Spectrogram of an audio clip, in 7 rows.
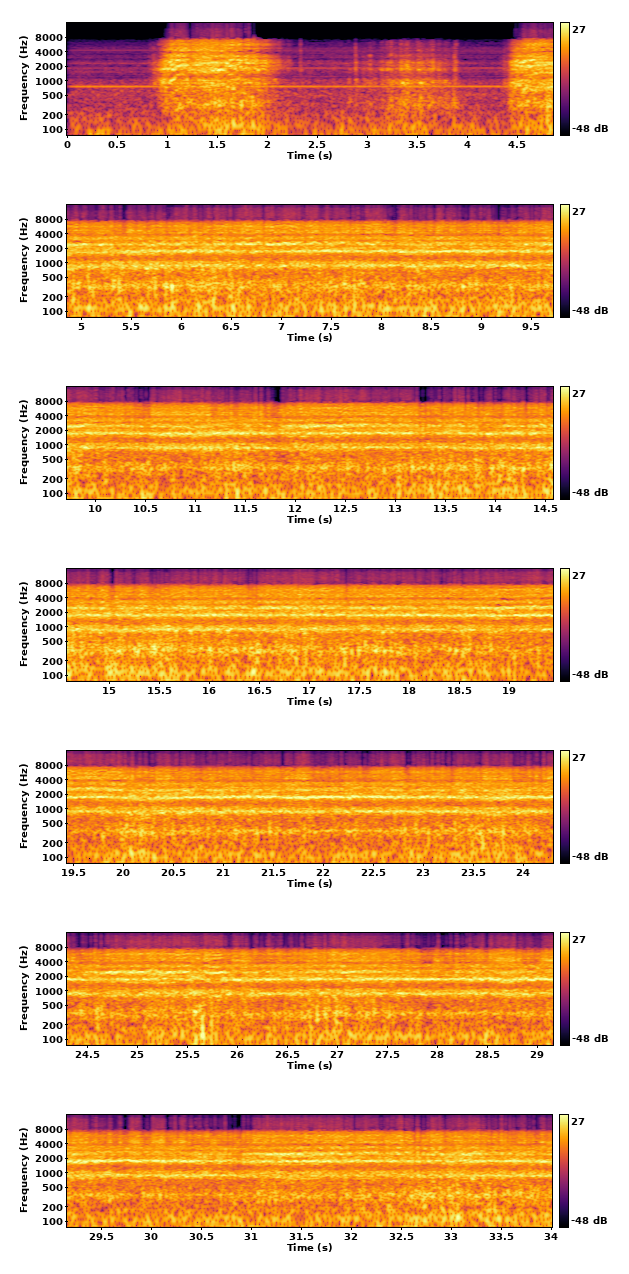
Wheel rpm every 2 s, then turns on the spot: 60, 10, 170, 220, 230, 220, 230, 230, 230, 220, 230, 230, 220, 230, 230, 230, 230.
none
